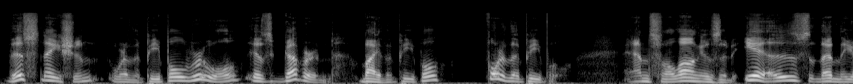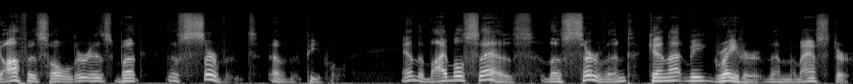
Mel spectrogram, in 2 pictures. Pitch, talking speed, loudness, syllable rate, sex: 145 Hz, 145 wpm, -21 LUFS, 4.2 syllables/s, male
